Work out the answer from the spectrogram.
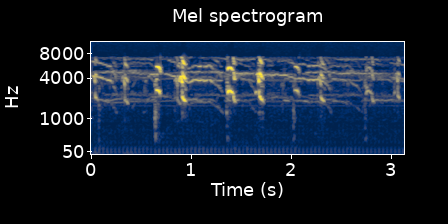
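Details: Lublin peregrine falcon wanting to feed its chicks, 23-04-24: short, sharp harmonic notes given about twice a second, irregularly spaced, with faint drawn-out whines between them and a quiet low hum beneath.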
